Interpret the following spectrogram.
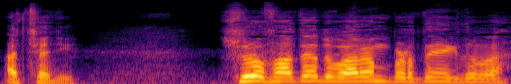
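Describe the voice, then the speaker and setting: A man teaching Quran recitation, patiently correcting a student and slowly modelling each word. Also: high-pitched, no room sound, studio quality. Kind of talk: tajweed lesson correcting a student.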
